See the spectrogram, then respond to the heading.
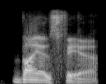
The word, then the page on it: biosphere: British English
